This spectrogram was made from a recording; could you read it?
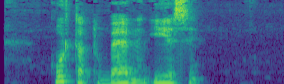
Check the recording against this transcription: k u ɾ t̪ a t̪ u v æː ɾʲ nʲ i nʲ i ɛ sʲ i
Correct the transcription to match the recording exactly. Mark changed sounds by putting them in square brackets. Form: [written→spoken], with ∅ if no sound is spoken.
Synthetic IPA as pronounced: k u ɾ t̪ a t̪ u [v→b] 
